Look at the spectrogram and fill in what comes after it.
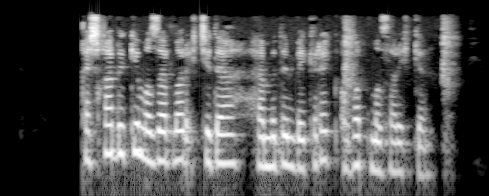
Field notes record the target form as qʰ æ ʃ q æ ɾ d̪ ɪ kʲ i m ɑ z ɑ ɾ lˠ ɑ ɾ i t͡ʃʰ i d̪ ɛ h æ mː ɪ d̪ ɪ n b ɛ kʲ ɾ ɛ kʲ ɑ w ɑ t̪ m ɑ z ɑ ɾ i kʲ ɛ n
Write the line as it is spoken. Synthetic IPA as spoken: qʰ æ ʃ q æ ɾ d̪ ɪ kʲ i m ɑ z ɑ ɾ lˠ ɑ ɾ i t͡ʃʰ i d̪ ɛ h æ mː ɪ d̪ ɪ n b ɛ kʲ ɾ ɛ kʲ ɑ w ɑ t̪ m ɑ z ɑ ɾ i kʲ ɛ n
